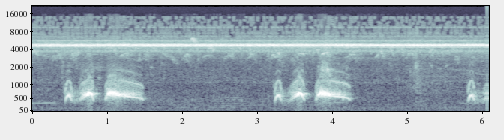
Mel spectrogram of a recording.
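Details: Lure call of the derkuku to make untrained turtledoves sing: two full three-note hoarse coos roughly three seconds apart and the start of a third, over a steady thin high whine.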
